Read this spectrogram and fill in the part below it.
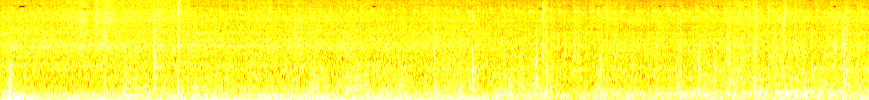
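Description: A car rattles and bumps over a rough dirt track.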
